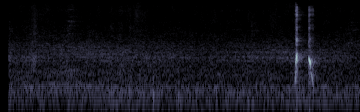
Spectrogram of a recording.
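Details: After quiet room noise, two sharp, quick hiccup sounds close together near the end, from a hiccup attack: hiccups.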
